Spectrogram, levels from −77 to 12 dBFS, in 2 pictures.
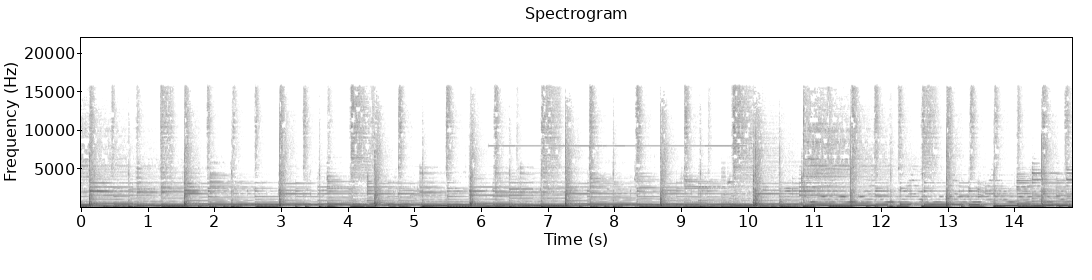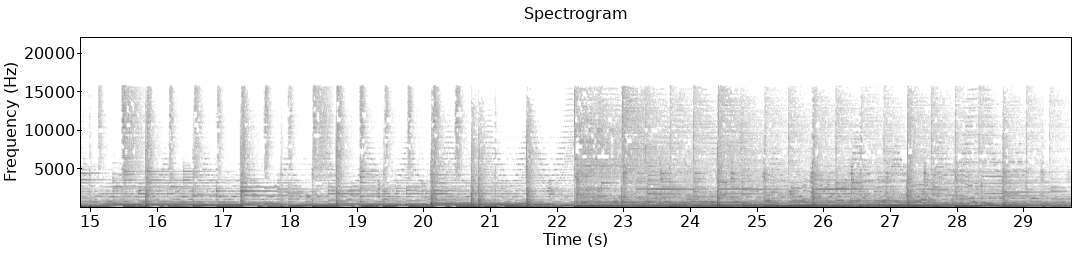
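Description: From 6.11 s to 9.98 s a steady, fixed-pitch whine sits on the audio at 8 kHz, around 30 dB below the signal. This is USB whine: the bus schedules its traffic in 125-microsecond microframes, and the resulting current pulses couple into the audio path through shared power or ground, repeating 8,000 times a second. It is heard as a thin, high, unwavering tone.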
